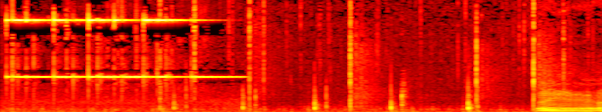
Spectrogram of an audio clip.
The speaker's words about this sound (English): Well, hang on. Let me just ring the bell.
